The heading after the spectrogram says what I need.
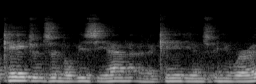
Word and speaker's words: Cajun: And so the Spanish couldn't pronounce Acadien, so they tried, and it came out Cadien, and ultimately it became anglicized as a contraction, Cajun, Cajun.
